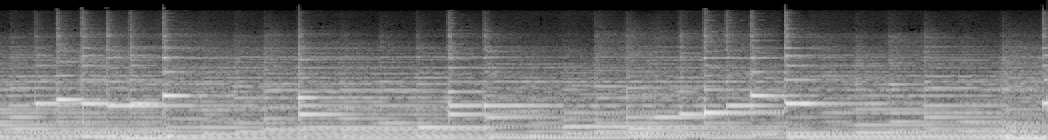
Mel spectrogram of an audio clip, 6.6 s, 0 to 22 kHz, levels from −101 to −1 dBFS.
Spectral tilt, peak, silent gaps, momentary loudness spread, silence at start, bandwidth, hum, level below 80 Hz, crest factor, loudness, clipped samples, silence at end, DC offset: -6.5 dB/octave; -2 dBFS; none; 5 LU; 0 s; 15.5 kHz; none; -26 dBFS; 14 dB; -17 LUFS; under 0.1%; 0 s; under 0.1%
